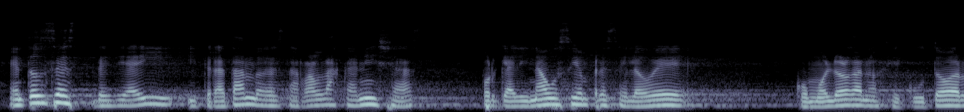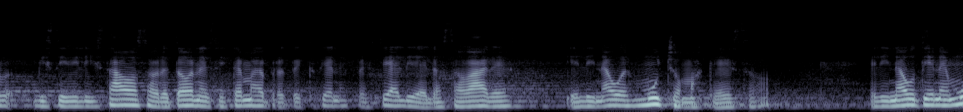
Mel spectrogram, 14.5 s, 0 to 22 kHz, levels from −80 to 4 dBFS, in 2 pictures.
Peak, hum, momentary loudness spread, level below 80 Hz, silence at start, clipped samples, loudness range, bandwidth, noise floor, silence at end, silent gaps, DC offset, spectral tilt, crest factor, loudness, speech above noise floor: -4 dBFS; none; 15 LU; -72 dBFS; 0.05 s; under 0.1%; 4 LU; 4.9 kHz; -49 dBFS; 0 s; none; under 0.1%; -10.5 dB/octave; 18 dB; -23 LUFS; 27 dB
